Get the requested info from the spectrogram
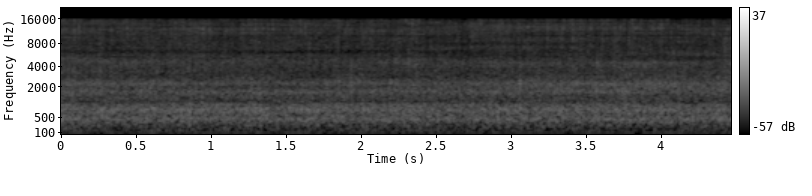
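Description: Faint, steady sizzling of mashed lote (Bombay duck) fish cooking in a wok on the stove.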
